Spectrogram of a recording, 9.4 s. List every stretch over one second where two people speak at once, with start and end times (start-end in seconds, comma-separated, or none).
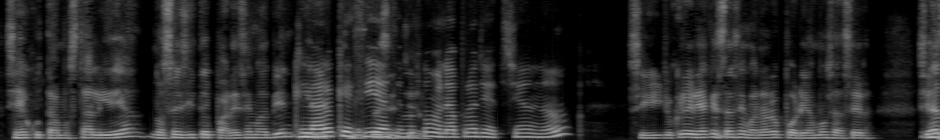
2.9-4.3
